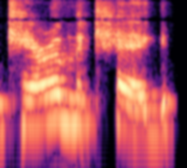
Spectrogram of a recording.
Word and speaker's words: Kara McKeage: Today, I welcome Kara McKeage.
